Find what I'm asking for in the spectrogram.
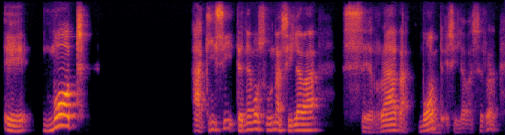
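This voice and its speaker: A man's voice: medium pitch, measured pace, mellow, lo-fi sound. A man teaching Biblical Hebrew, patiently sounding out syllables and often checking with "¿verdad?". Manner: patient, repeats syllables aloud, asks "¿verdad?". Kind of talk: slow classroom explanation.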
